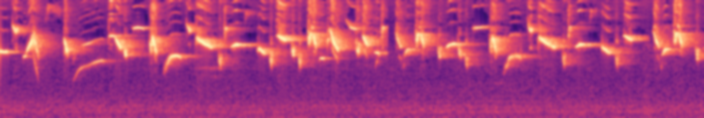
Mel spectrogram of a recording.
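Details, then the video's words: Long, dense song of a Black-throated canary: nearly continuous rapid twittering, swooping whistles and crisp clicks for over ten seconds, bright and clean, recorded as tutor material. "SOUND of BIRD BLACKTHROAT || FINCH SINGING || MASTERAN BLACKTHROAT"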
